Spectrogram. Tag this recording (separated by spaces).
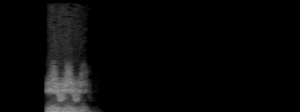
Buzz error machine Negative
